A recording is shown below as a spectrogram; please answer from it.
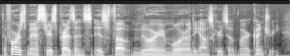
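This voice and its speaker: A man's voice: deep voice, fairly even intonation, normal speed, a little mellow, no room sound. A man voicing an ominous documentary announcer who gives grave warnings in a horror game.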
